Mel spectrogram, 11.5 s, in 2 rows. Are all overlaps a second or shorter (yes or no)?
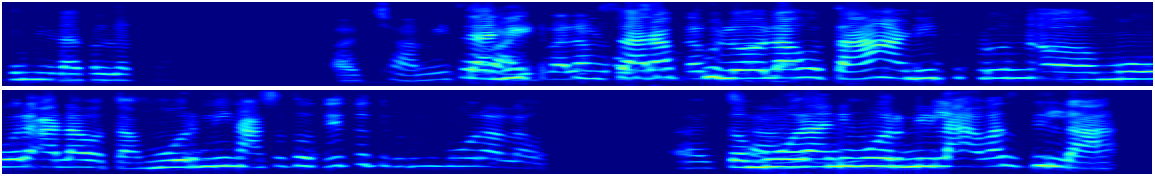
no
